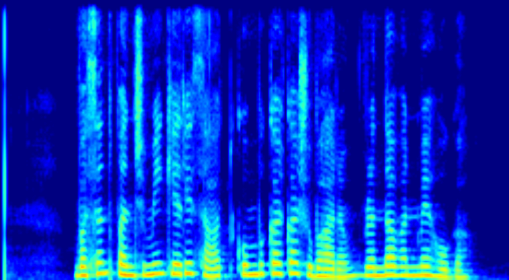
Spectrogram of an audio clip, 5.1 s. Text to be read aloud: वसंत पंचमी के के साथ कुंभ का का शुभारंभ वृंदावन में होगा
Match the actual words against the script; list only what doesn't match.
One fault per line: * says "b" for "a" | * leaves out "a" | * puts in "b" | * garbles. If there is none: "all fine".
all fine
